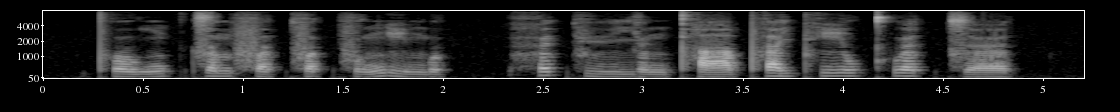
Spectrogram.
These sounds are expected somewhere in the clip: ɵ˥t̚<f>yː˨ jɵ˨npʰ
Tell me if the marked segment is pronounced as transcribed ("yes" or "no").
yes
